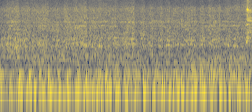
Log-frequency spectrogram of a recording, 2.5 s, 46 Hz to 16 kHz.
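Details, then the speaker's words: Suzuki Shooter 115 FI single-cylinder after engine overhaul (missing transmission washers, misaligned crankshaft, reversed pistons fixed), 12 V battery support: steady even idle, earlier internal noise gone, no ticking or scraping; healthy. "Yan boss ha, tahimik na yan. Wala na yung wala na yung may parang pabo sa loob. Walang lagitik, walang kaluskos. Back to standard ulit yung kanyang tunog."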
